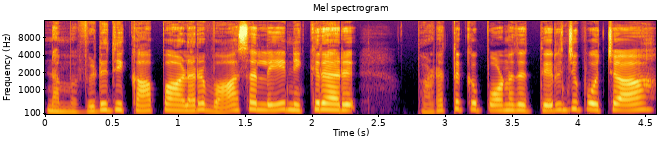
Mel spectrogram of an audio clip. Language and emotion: Tamil, fearful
